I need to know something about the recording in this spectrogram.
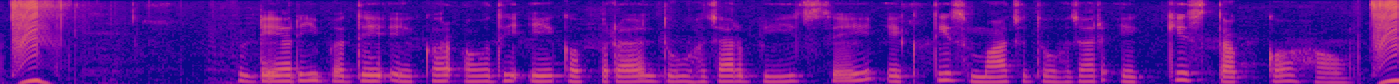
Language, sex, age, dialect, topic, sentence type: Bhojpuri, female, 18-24, Western, agriculture, statement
